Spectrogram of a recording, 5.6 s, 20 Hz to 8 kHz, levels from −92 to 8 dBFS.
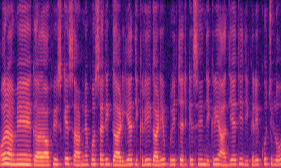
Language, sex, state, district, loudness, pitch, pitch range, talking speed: Hindi, female, Uttar Pradesh, Budaun, -15 LUFS, 220 Hz, 210-225 Hz, 285 wpm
